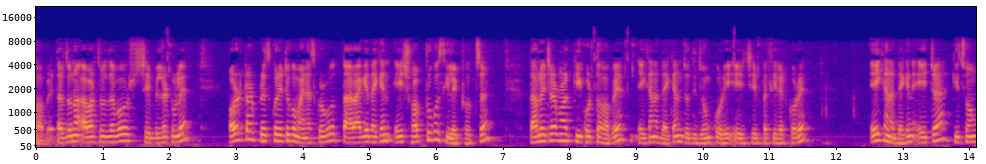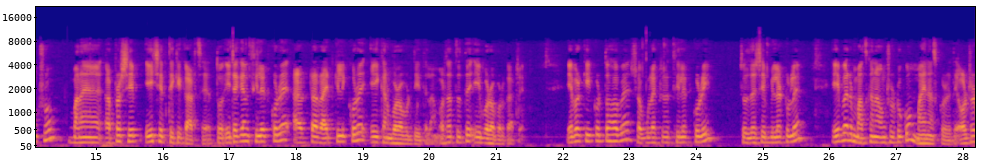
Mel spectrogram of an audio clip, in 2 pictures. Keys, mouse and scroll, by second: 9.1-9.4 scroll down 1, 9.7 alt+scroll up 1, 11.3 scroll down 1, 11.9-12.3 alt+scroll up 1, 14.8-15.3 alt+scroll up 1, 16.0 alt+scroll down 1, 16.6-17.9 alt+scroll down 1, 17.9 right click, 19.5 scroll down 1, 20.7 alt+scroll down 1.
